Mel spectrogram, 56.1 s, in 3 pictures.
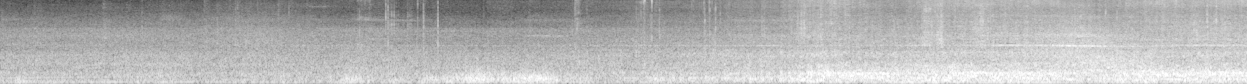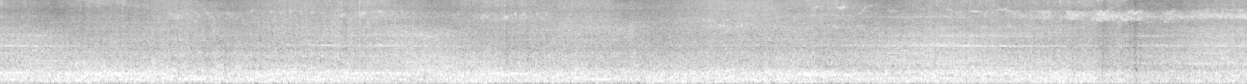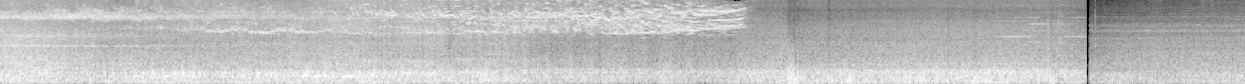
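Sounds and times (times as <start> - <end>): train wheels rumbling on rails: 0.0 - 56.0
high wheel squeal: 21.0 - 27.3, 30.8 - 48.8, 52.4 - 53.7.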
